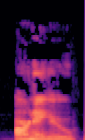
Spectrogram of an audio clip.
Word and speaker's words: Harnetiaux: It's Trish Arneau, which is spelled H-A-R-N-E-T-I-A-U-X. I'm very sorry if that's not how you pronounce it. That is what the internet says. But it seems like a big fake out because you're not saying a lot of the letters.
